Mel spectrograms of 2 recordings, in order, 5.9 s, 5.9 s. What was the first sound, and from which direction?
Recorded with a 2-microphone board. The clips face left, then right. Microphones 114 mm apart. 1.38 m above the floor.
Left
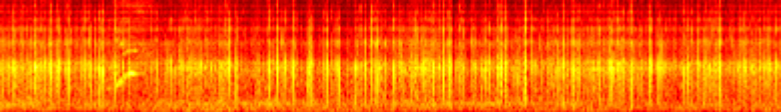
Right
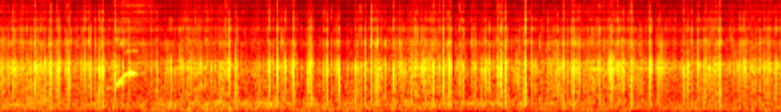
A gasp, 30° right (ahead or behind).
